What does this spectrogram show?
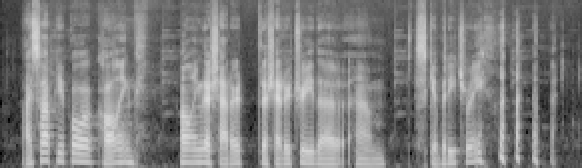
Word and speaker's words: Scadu: I saw people calling the shadow tree the skibbity tree. I pronounced it Scadu tree through my entire playthrough, but apparently it's Old English and is supposed to be pronounced shadow or shadow.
